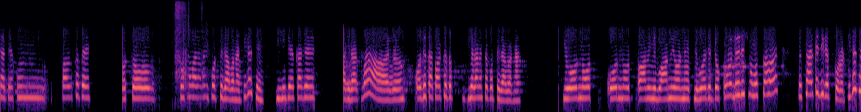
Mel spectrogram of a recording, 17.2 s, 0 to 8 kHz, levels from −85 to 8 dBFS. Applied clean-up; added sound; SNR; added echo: neural mask model DeepFilterNet 3.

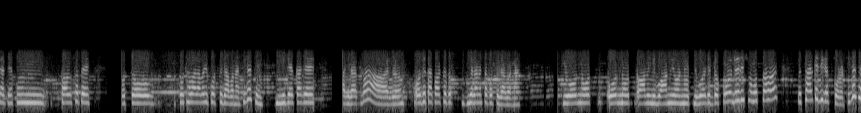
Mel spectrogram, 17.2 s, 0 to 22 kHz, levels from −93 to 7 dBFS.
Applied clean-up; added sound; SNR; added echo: none; none; none; none.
